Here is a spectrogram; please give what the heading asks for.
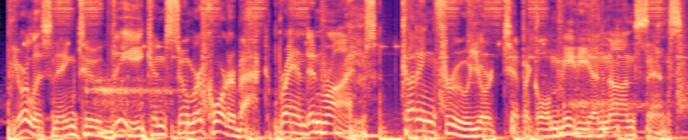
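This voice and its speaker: Casting: mid-pitched male announcer, smooth promo read, loud music bed. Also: animated, measured pace. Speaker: station announcer. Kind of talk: scripted promo voice-over.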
